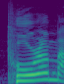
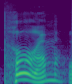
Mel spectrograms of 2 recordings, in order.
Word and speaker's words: Purim: People pronounce this in English, Purim. I think that would be the most common, like P-O-O-R, Purim, Purim. Some would say Purim, like a cat purrs, Purim.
